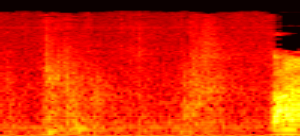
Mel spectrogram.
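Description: Steady electrical hum and hiss with a few faint knocks from a media cabinet being handled, then a voice says "Time" loudly near the end.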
